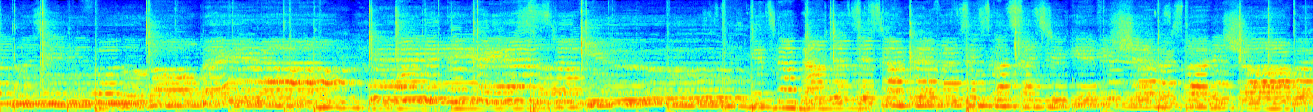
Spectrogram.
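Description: An a cappella choir singing in harmony, with a rhythm of plastic cups tapped, clapped and slapped on a surface beneath the voices.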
